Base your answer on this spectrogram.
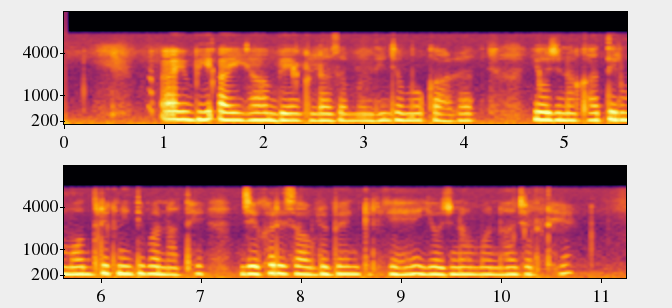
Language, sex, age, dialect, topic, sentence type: Chhattisgarhi, female, 18-24, Central, banking, statement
